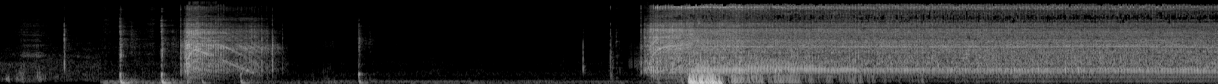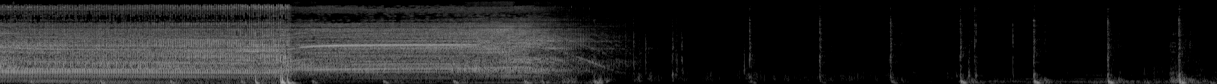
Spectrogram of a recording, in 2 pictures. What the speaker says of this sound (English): I'll drill the other screw through to the other side and tighten it up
